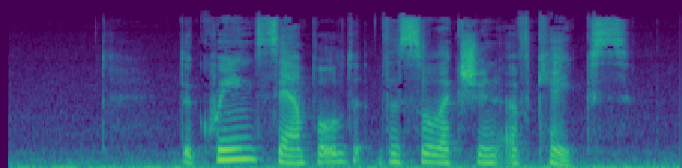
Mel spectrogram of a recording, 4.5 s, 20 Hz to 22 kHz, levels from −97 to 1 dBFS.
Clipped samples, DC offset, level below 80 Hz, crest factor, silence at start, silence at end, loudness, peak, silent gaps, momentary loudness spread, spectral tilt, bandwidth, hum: under 0.1%; under 0.1%; -40 dBFS; 18 dB; 0.05 s; 0 s; -27 LUFS; -12 dBFS; none; 20 LU; -4 dB/octave; 16 kHz; none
